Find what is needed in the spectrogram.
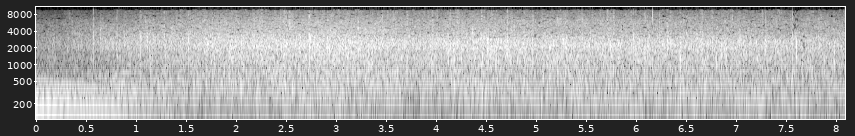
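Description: Audience applauding, the clapping swelling over the first couple of seconds and then holding steady.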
